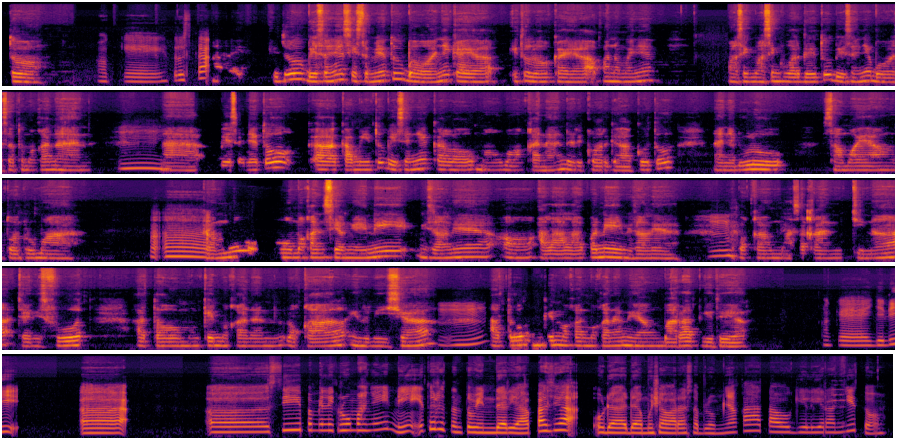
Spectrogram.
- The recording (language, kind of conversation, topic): Indonesian, podcast, Apa etika dasar yang perlu diperhatikan saat membawa makanan ke rumah orang lain?
- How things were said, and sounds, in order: static; distorted speech; in English: "Chinese food"; other background noise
